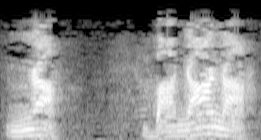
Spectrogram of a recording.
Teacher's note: Este pontinho aqui nos informa que este N é pronunciado com a língua lá para trás, no palato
